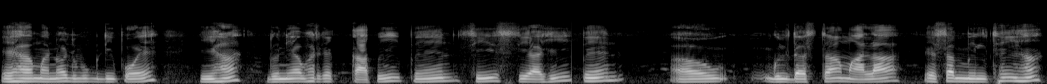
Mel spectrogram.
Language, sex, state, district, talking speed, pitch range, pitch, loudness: Chhattisgarhi, male, Chhattisgarh, Raigarh, 125 wpm, 130-150 Hz, 140 Hz, -21 LUFS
